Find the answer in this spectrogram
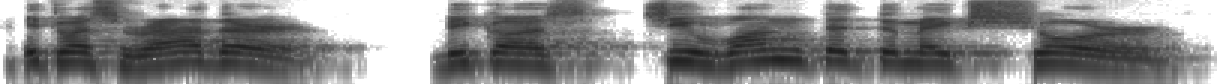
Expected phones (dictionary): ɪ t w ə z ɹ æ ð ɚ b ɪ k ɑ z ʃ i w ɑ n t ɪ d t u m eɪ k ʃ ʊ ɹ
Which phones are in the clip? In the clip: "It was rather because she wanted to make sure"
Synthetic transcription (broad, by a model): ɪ t w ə s ɹ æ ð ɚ b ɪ k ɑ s ʃ i w ɑ n t ɪ d t u m eɪ k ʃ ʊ ɹ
